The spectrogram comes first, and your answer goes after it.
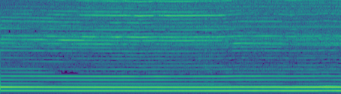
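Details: Diesel, an Alaskan Malamute, holds a long, steady howl at one unwavering pitch with rich overtones, slightly swelling in loudness toward the end.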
